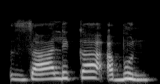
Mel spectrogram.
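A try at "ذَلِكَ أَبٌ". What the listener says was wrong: माशाल्लाह, धालिका अबुन।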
